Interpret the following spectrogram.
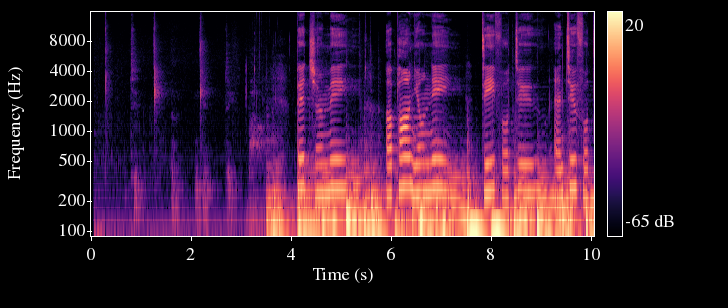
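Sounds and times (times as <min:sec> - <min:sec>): finger snaps keeping time: 0:00.1 - 0:03.6
low bass: 0:03.2 - 0:10.0.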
